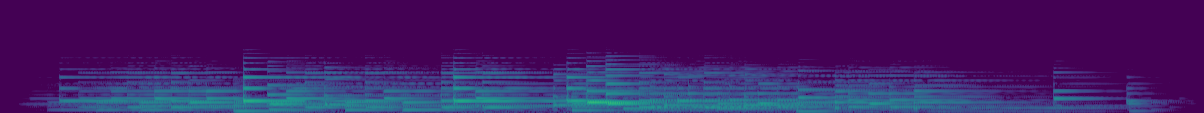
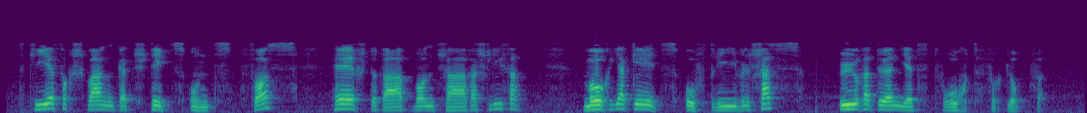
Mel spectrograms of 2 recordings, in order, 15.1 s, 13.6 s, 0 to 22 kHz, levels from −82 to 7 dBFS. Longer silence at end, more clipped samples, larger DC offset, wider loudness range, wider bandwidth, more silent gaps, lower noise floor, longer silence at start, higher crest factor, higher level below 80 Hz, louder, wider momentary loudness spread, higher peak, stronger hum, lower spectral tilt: about the same, 0.6 s vs 0.6 s; neither; neither; first, 12 LU vs 3 LU; second, 3.8 kHz vs 4.8 kHz; neither; first, -71 dBFS vs -63 dBFS; first, 0.6 s vs 0.45 s; about the same, 20 dB vs 22 dB; about the same, -64 dBFS vs -68 dBFS; second, -38 LUFS vs -24 LUFS; first, 20 LU vs 17 LU; second, -20 dBFS vs -4 dBFS; neither; second, -8 dB/octave vs -11 dB/octave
